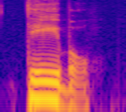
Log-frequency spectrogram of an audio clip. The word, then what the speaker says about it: Daboll: I know you're covering a lot of them, but Brian Daboll, is it Daboll or is it Dable? I feel like I always say it wrong. – Dable.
